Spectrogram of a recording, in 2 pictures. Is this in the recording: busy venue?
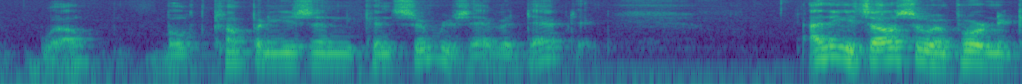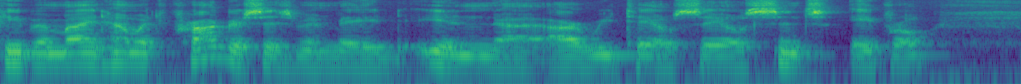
no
